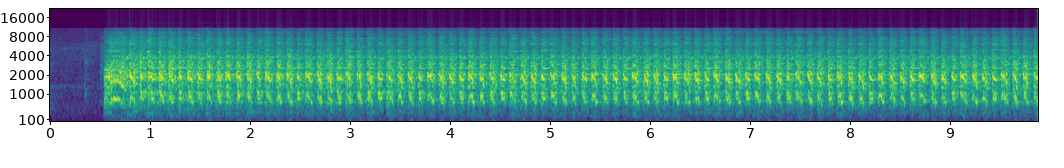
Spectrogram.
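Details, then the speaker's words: Kawasaki ZZR 600 replacement engine from a parts bike, rebuilt, cranked with ignition coils disconnected to build oil pressure; steady, even starter cranking at a quick regular beat, no firing, no grinding or slipping. "I want to disable the ignition and crank it to get, you know, the oil pressure."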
